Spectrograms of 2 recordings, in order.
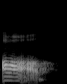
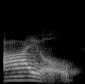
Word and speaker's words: I'll: Notice how I'm actually saying all, which is the unstressed pronunciation. The stressed pronunciation would be I'll, but naturally I would just say all.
